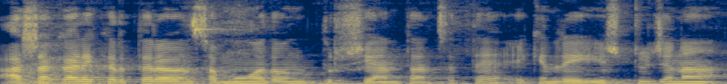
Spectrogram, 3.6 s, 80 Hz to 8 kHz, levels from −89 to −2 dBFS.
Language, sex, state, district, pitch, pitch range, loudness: Kannada, male, Karnataka, Shimoga, 165 Hz, 155-170 Hz, -19 LUFS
